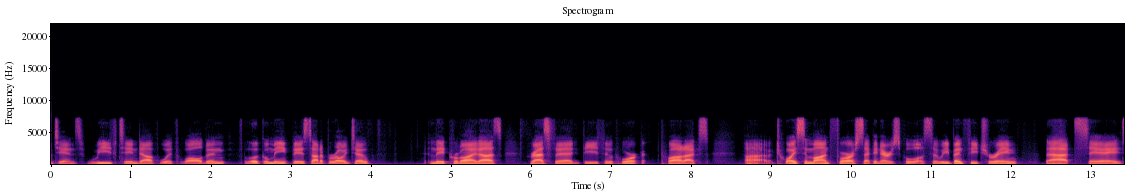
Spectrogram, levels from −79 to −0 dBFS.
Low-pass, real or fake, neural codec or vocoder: 7.2 kHz; fake; codec, 16 kHz, 0.5 kbps, FunCodec, trained on Chinese and English, 25 frames a second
